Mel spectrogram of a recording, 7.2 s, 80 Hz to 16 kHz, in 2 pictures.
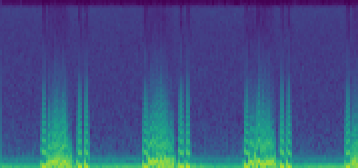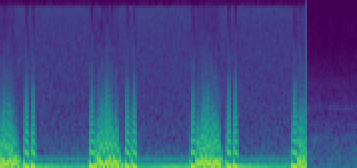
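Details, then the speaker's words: Atrial septal defect lecture example, replayed: regular heart sounds about 60 per minute with the second sound split into two close taps every beat, a wide fixed splitting unchanged with respiration from increased pulmonary flow. "Fixed means a constant splitting regardless of inspiration or respiration. So it's called a fixed splitting of a second sound."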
